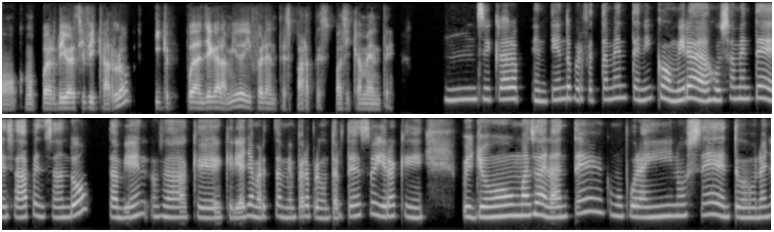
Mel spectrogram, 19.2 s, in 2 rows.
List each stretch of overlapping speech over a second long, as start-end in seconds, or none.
none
